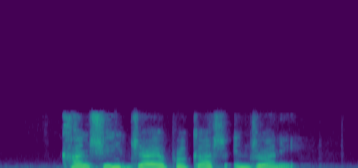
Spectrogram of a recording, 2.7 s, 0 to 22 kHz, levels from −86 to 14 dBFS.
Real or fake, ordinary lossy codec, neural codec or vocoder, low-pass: fake; Opus, 32 kbps; codec, 16 kHz, 1.1 kbps, Voila-Tokenizer; 7.2 kHz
